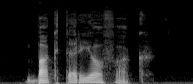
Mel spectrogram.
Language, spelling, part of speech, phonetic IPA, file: Polish, bakteriofag, noun, [ˌbaktɛrʲˈjɔfak], Pl-bakteriofag.ogg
